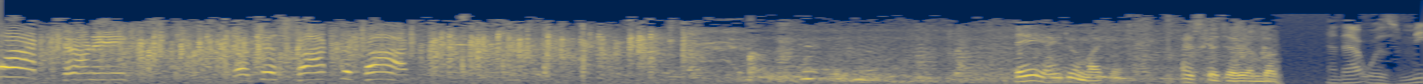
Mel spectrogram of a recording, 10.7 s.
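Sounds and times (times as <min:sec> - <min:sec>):
audience clapping: 0:00.0 - 0:05.9
speech: 0:00.5 - 0:03.2, 0:07.6 - 0:10.6.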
